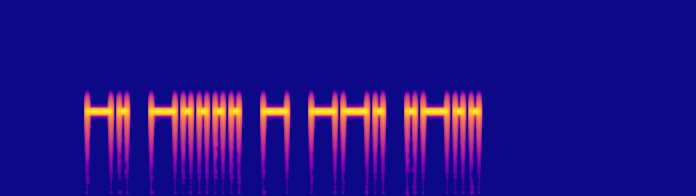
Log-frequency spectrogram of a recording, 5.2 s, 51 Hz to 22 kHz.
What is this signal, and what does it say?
Morse code, heard as a keyed tone, about 20 wpm, 700 Hz. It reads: N6TGL
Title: Speed Racing - USA Call Signs 17wpm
